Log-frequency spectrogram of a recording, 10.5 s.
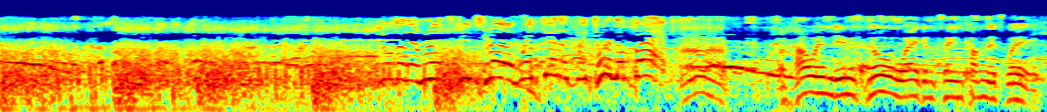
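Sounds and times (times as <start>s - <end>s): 
blasting powder explosions in a loud roar of crackling, thudding blasts: 0.0s - 6.9s
laughter: 0.0s - 10.4s
speech: 8.0s - 10.4s.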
